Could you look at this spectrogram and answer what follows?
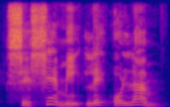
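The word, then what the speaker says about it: זה שמי לעולם: La frase, este es mi nombre para siempre, se pronuncia en hebreo, Sheshemi Leolam.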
